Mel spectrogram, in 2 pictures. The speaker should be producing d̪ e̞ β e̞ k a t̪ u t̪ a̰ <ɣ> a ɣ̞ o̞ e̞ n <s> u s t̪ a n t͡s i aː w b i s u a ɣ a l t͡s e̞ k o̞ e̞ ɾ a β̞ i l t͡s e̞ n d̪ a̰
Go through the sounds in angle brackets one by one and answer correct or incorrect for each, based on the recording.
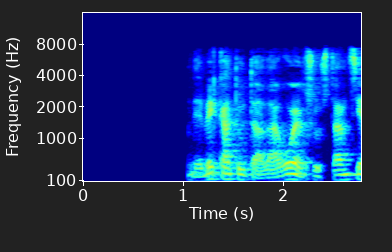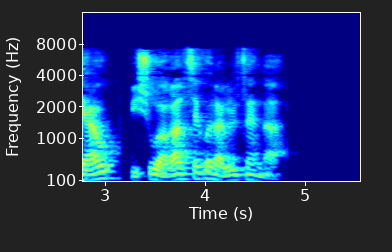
incorrect: ð, correct

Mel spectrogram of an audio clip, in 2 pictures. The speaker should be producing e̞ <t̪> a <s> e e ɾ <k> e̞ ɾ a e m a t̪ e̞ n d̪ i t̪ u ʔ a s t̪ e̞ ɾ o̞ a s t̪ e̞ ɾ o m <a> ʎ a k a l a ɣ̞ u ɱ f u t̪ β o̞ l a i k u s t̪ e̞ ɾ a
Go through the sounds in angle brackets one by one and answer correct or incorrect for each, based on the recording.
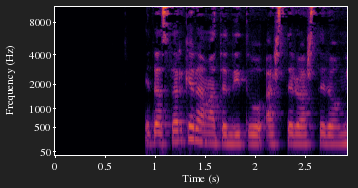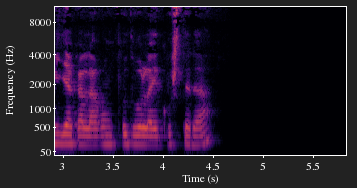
correct, correct, correct, incorrect: i

